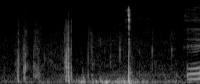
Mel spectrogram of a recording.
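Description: Footsteps crunching on pine-straw mulch: a few sharp steps about half a second apart.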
